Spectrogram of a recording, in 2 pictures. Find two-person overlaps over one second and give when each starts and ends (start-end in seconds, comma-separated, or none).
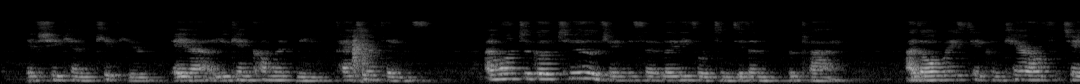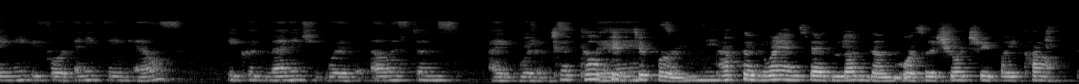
16.3-18.1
